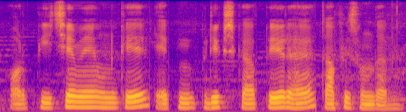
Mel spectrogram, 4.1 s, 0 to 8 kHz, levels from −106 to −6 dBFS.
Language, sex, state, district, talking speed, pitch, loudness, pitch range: Hindi, male, Bihar, Muzaffarpur, 190 wpm, 130 Hz, -26 LUFS, 115-140 Hz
